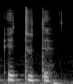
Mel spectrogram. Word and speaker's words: étude: Chúng ta không đọc étude, étude, étude hoặc là étude hoặc là étude, étude. Không, chúng ta sẽ đọc là étude tud tud các bạn phải có một khoảng lên rồi sau đó mới xuống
